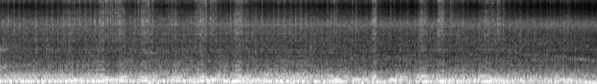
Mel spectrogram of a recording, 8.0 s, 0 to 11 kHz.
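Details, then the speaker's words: 1979 Jeep CJ5 AMC 258 inline-six that only runs on choke: steady but uneven deep low rumble with no clean settled idle. Owner suspects a dirty carburetor and possibly a bad intake gasket causing a vacuum leak. "I've had to change the engine gasket out on these before that was running just about like this because it wasn't full enough vacuum to pull the gas in there"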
